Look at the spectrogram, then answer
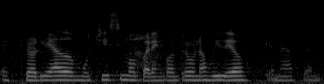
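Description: A young woman with a Rioplatense Spanish accent, co-hosting a podcast as an animated, jokey storyteller. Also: medium pitch, fast. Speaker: podcast co-host. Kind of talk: casual chat. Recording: faint hiss.

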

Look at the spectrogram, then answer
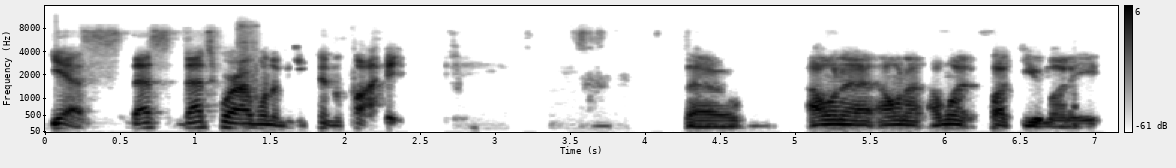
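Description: Speaking expressively at a measured pace with long pauses, a 30-year-old Southern-accented podcast host from Tennessee riffs wryly and with plenty of swearing, voicing other people's remarks in this casual comedy chat. His pitch is fairly low and a bit bright. The audio is dry and low quality.

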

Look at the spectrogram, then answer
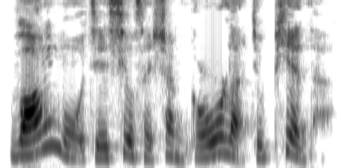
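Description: A woman tells a folk legend in a lively, expressive storybook style. Her voice sits high and light. The delivery stays smooth and scripted from line to line. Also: normal speed.

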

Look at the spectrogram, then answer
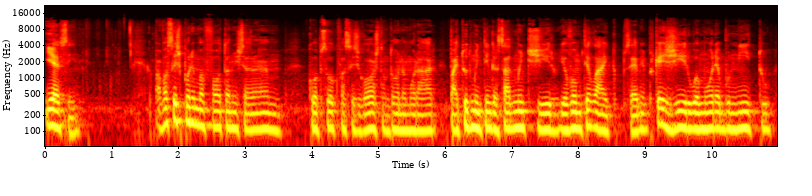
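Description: A man's voice: lowish voice, flat delivery, brisk, a little mellow, a little hiss or hum. A young man with a European Portuguese accent hosting a solo podcast from his bedroom, talking in a sarcastic, exasperated, mock-dramatic way. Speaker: podcast host.

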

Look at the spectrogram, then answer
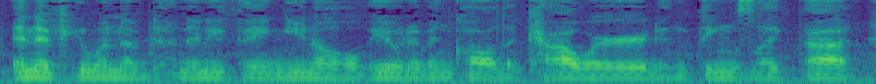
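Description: A woman with a low voice, stuffed up from a chest cold, chats casually as a solo podcast host. Her nose sounds stuffy and her way of talking is blunt, slangy and playful. There is faint noise behind her. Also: a little fast. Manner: animated, blunt, slangy, jokey.

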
